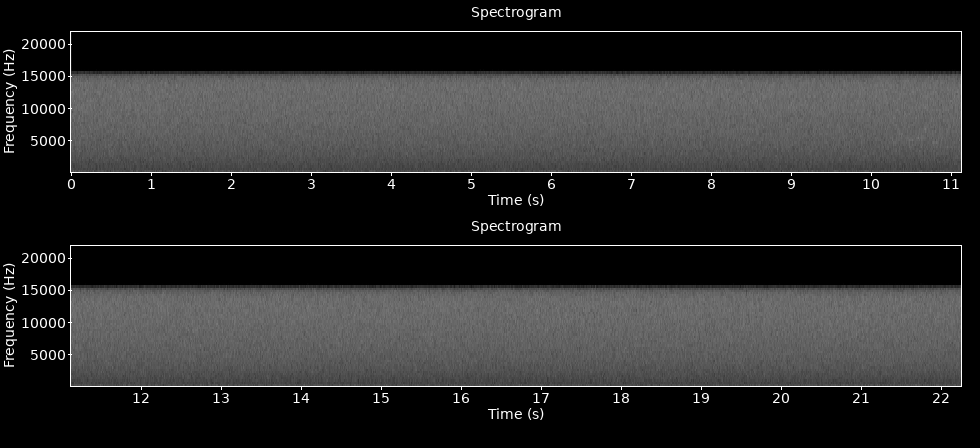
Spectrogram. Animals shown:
Magnolia Warbler (Setophaga magnolia)

